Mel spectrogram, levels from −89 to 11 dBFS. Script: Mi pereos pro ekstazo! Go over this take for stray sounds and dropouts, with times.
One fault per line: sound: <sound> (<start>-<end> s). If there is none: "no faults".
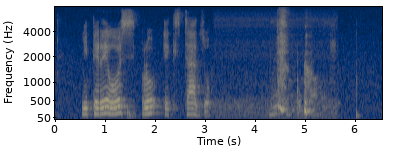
sound: sneeze (4.3-5.6 s)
